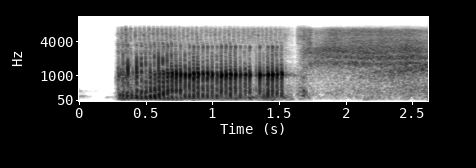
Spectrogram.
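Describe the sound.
A man does a loud imitation of snoring: one long, rattling, buzzing inhale with a whistly edge, then a softer, breathy exhale trailing off.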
